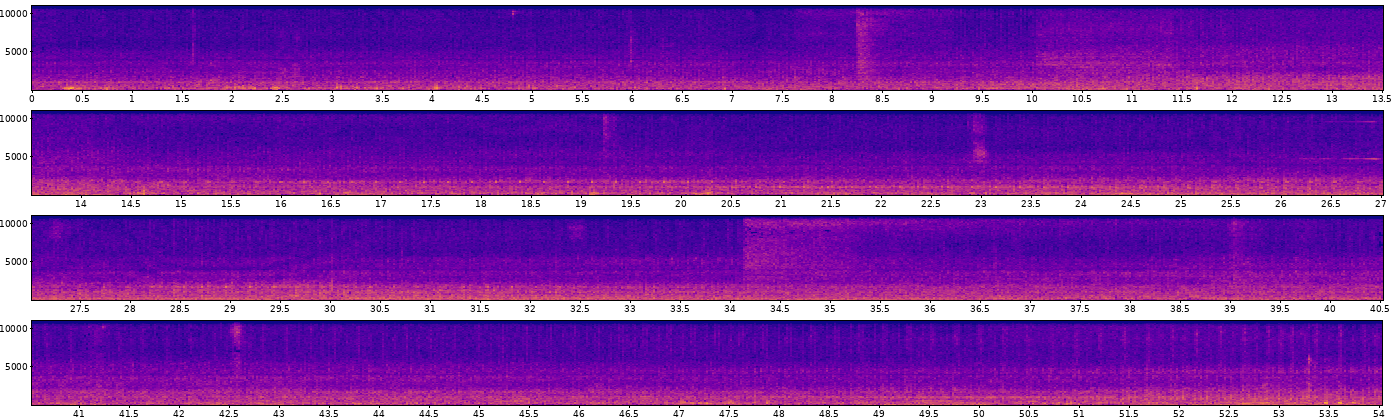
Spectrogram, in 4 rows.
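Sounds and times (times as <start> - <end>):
truck diesel engines running: 0.0 - 54.0
air brakes hissing: 7.9 - 9.0, 9.8 - 11.9, 34.0 - 36.9.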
